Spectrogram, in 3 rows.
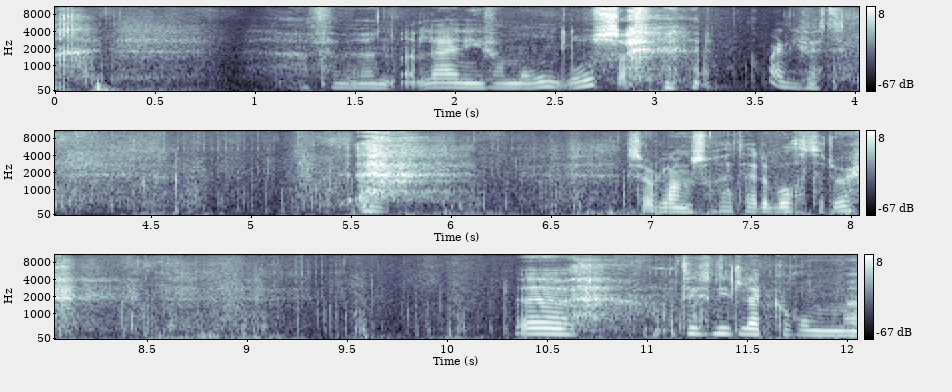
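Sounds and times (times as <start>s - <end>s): footsteps in snow: 0.2s - 12.0s.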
